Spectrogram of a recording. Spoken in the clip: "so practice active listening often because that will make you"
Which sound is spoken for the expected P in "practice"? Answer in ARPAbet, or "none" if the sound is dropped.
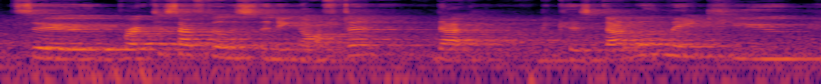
B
